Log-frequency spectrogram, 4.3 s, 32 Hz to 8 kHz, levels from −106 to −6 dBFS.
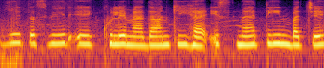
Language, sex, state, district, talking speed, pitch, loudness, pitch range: Hindi, female, Maharashtra, Mumbai Suburban, 140 wpm, 220 Hz, -15 LUFS, 210-235 Hz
